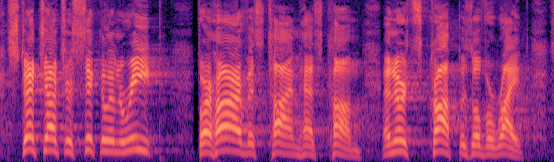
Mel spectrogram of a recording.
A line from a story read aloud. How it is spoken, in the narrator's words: another angel, and he shouted in a loud voice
